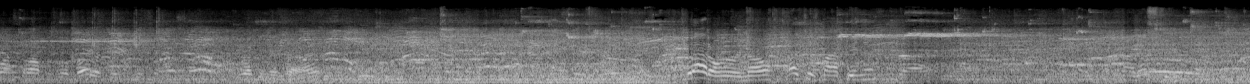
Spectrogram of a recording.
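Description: A crowd of people chatters throughout a large echoing hall.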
